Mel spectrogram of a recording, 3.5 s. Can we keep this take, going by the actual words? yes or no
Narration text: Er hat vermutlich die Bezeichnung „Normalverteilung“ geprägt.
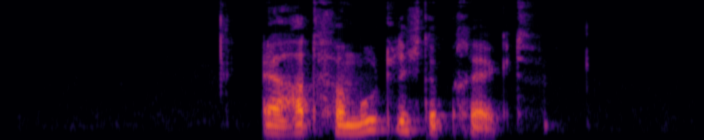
no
